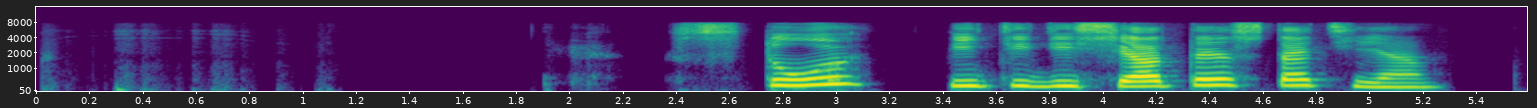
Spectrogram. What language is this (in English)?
Russian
